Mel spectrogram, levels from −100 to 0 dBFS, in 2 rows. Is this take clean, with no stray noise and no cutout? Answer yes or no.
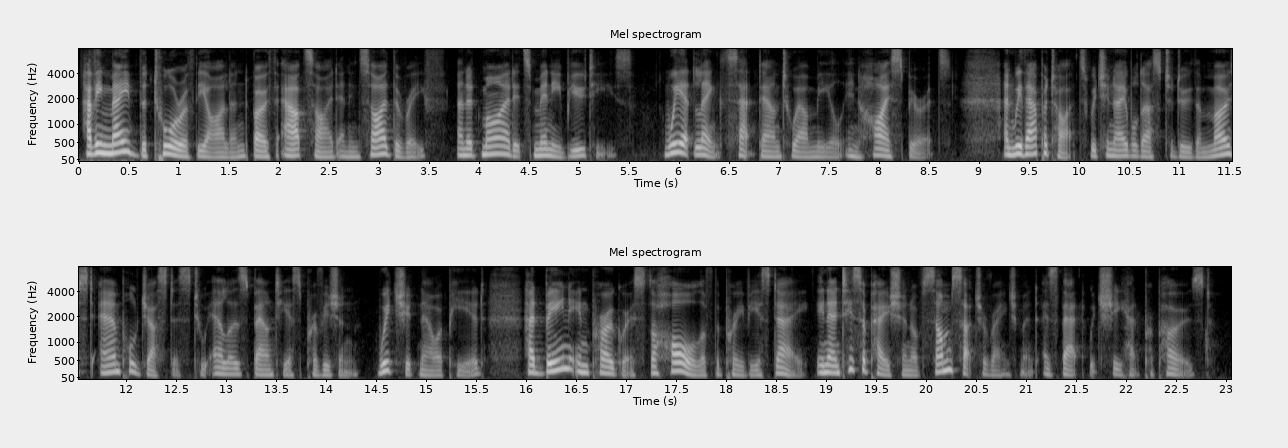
yes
